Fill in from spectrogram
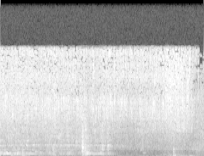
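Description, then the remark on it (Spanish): A chain-pull toilet in a home bathroom flushes with a steady, loud rush of water lasting several seconds, gurgling slightly as it runs and easing off a little toward the end. No one speaks. “Mira la puerta y tira de la cadena.”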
